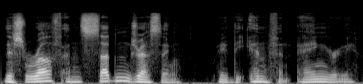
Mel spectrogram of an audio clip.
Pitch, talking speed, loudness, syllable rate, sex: 120 Hz, 150 wpm, -17 LUFS, 4.2 syllables/s, male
